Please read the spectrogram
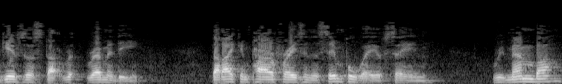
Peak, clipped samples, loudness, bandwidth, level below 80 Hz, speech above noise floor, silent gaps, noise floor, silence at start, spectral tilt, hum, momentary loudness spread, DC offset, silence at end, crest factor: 0 dBFS; under 0.1%; -15 LUFS; 7.6 kHz; -44 dBFS; 36 dB; none; -49 dBFS; 0 s; -8 dB/octave; none; 10 LU; under 0.1%; 0 s; 14 dB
